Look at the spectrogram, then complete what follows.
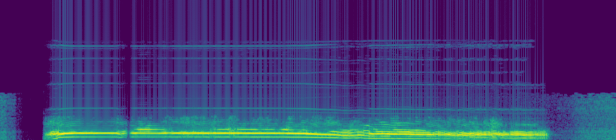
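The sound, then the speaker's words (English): A squall blown on a predator call: one loud, drawn-out wail lasting over two seconds, holding a steady, reedy pitch before sagging and wavering toward the end, with no voices. “And then every now and then you put a real light, you can make a squall.”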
